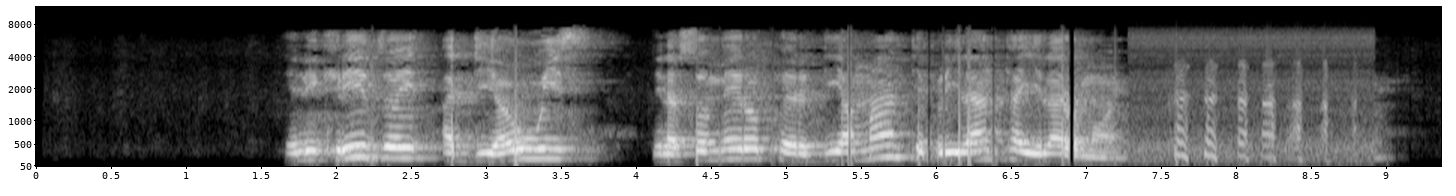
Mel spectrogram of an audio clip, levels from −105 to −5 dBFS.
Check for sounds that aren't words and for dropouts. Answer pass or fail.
fail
